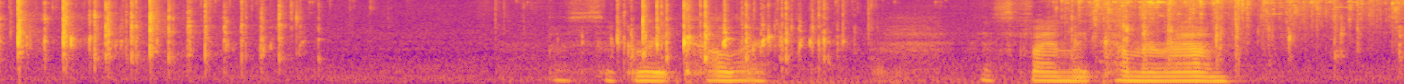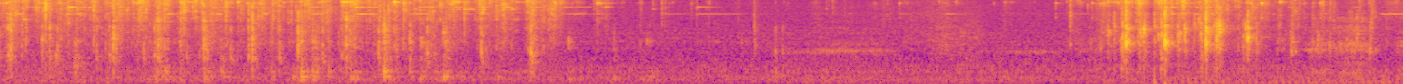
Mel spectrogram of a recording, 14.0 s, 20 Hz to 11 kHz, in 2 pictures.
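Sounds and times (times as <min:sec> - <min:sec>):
paint bottle mixing ball rattling: 0:02.9 - 0:04.5, 0:05.2 - 0:10.2.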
